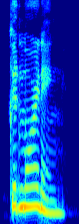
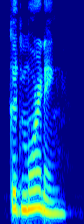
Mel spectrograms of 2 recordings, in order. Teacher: Notice how I stress good and let morning go a little softer.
